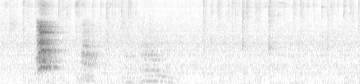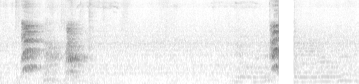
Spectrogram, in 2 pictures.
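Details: Cavalier King Charles Spaniel puppies raised indoors in a home pen: scattered high yapping barks, one early, a quick pair near the middle and a last sharp one near the end, with faint room murmur between.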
